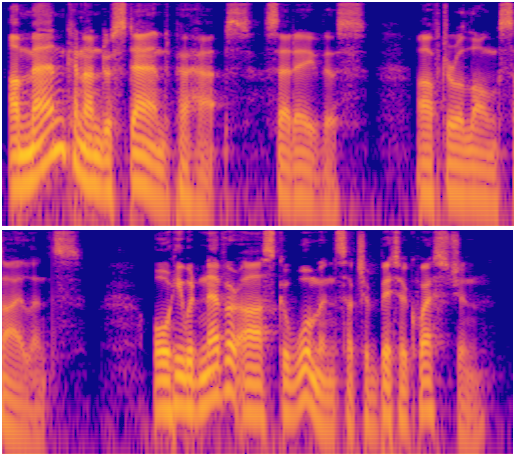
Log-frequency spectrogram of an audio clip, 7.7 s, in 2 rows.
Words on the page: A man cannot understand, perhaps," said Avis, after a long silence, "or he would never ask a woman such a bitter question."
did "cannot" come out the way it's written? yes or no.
no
